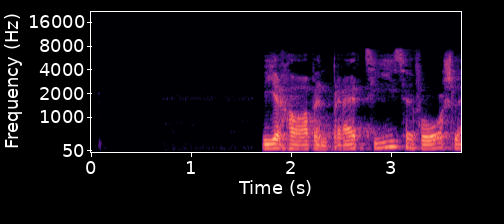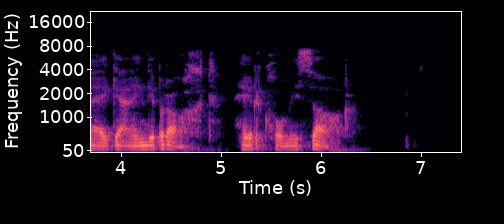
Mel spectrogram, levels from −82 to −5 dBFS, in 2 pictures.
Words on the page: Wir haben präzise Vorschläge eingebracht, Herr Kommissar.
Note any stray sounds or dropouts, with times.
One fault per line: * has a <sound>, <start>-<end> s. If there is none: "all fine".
all fine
